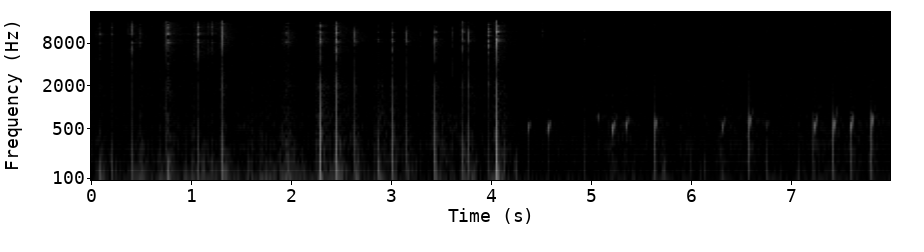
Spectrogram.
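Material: Glass.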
